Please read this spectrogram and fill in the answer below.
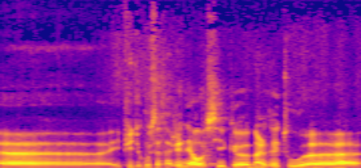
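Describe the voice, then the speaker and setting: Ordinary pitch variation marks this man's fairly low-pitched voice. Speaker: tech company executive. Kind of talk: conference talk. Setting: stage with audience. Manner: fast; halting, many repetitions.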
